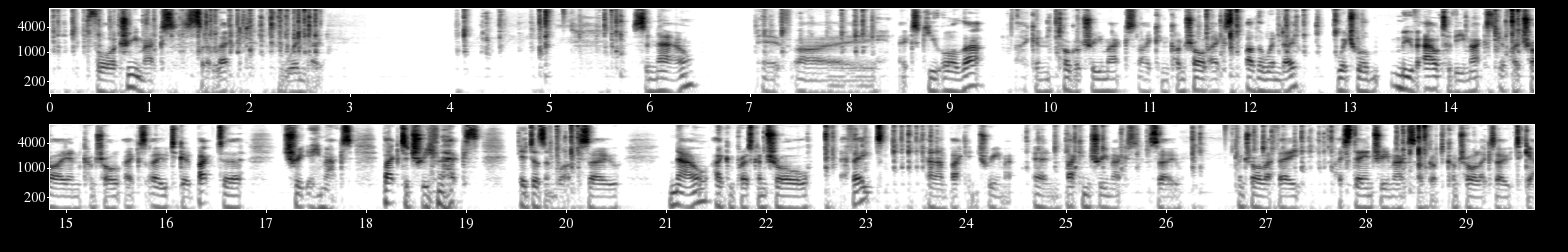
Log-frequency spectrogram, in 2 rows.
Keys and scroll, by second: 0.0-2.5 typing, 4.8-8.5 typing, 9.7-12.7 typing, 14.3 x, 14.5 o, 19.8 ctrl+x, 20.0 o, 22.5 ctrl+F8, 23.2 Up, 23.3 Up, 23.5 Up, 23.6 Up, 24.1 Up, 24.3-24.7 Up, 24.7 Down, 24.9 Up, 25.2 Down, 26.2 ctrl+F8, 26.8 Down, 27.0 Down, 27.4 Up, 27.5 Up, 28.2 ctrl+x, 28.4 o.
